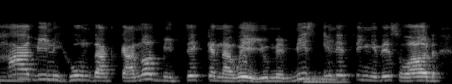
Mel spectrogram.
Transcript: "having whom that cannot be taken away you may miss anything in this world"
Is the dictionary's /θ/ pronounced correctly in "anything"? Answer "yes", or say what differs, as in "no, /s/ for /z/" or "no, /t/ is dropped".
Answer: yes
